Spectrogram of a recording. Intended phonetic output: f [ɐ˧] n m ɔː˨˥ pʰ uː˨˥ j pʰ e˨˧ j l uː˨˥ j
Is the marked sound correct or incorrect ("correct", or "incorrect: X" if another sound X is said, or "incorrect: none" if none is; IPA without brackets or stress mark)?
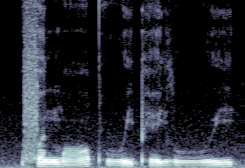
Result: correct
